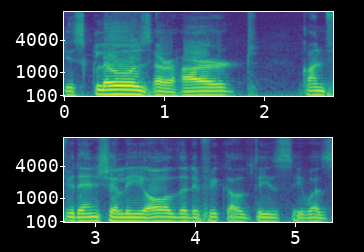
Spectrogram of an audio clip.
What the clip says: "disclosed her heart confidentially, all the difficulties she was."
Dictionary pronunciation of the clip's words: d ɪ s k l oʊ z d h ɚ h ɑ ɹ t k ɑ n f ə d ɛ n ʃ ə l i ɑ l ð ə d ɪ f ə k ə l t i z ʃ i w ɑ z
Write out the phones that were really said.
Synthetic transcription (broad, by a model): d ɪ s k l oʊ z h ɚ h ɑ ɹ t k ɑ n f ə d ɛ n ʃ ə l i ɑ l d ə d ɪ f ə k ə l t i z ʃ i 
